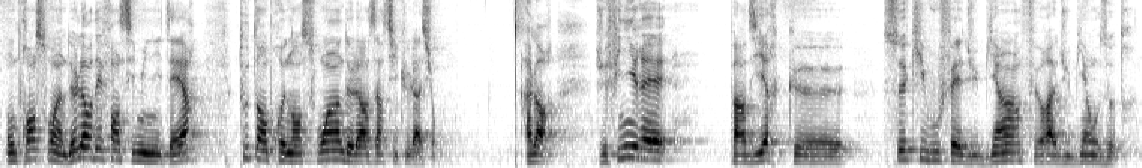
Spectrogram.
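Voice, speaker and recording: Man, mid pitch, earnest chatty studio guest, restarts often. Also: unhurried. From French Guiana. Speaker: guest speaker. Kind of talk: product presentation on a live show.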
